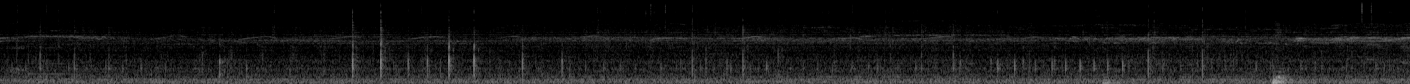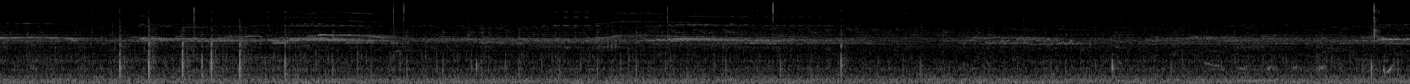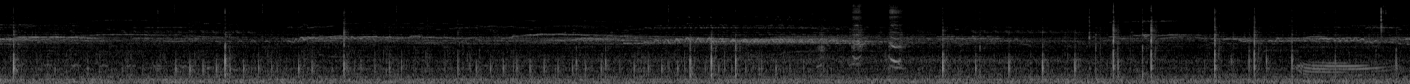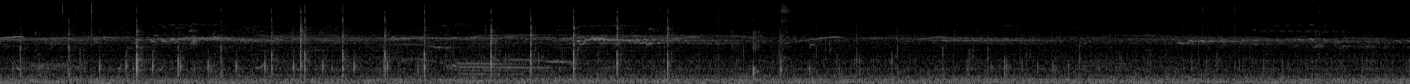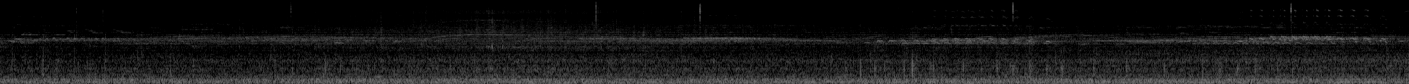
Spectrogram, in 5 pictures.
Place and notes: United States Minor Outlying Islands - Laysan albatross dancing ...
Sand Island ... Midway Atoll ... laysan albatross clappering bills more than anything else ... bird calls from black noddy ... Sony ECM 959 one point stereo mic to Sony Minidisk ... background noise ...
25 December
